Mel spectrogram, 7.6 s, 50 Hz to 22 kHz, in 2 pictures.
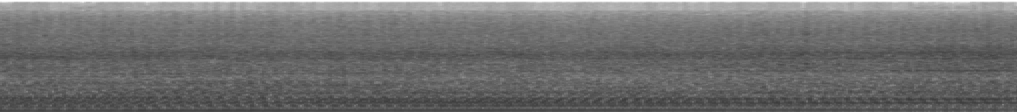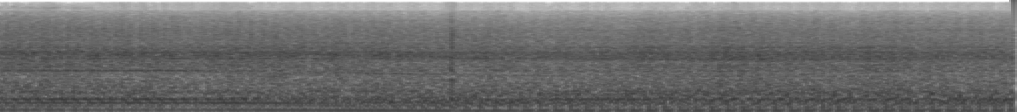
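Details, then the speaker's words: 1959 Rambler American, about 1000hp, on its first test drive. The engine drones at high steady revs and then sags without shifting; third and fourth gears are missing and it is limited to about 50–52 mph. Owner suspects the throttle cable is out of adjustment. "yeah third and fourth gear are just not there so I'm guessing that throttle cables out of adjustment"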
